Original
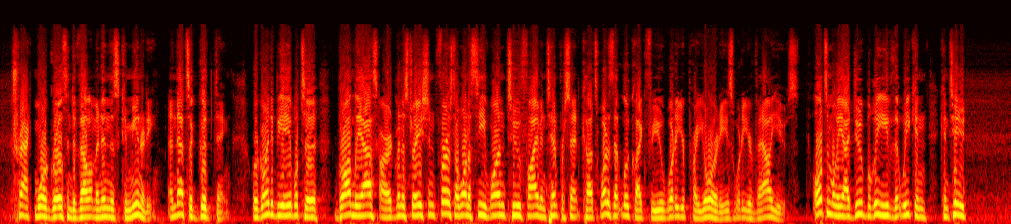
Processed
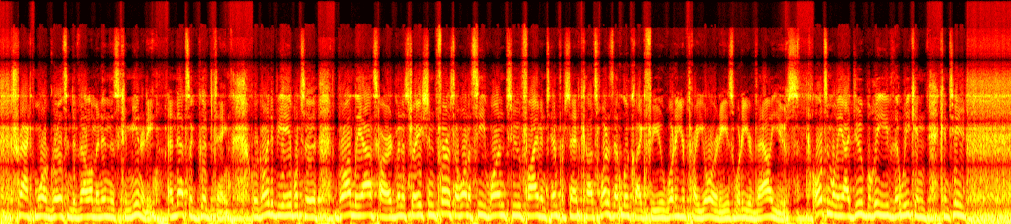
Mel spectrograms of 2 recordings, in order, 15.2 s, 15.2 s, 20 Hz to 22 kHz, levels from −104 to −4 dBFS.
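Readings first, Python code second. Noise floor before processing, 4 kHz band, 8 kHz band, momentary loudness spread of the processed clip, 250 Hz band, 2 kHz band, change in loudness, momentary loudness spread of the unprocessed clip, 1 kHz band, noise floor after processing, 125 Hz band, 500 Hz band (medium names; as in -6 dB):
-65 dBFS, +24.0 dB, +18.5 dB, 1 LU, +13.0 dB, +17.0 dB, +14.5 dB, 7 LU, +12.5 dB, -20 dBFS, +18.5 dB, +12.0 dB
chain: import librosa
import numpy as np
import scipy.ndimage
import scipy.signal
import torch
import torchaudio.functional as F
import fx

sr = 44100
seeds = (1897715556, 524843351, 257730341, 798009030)

y = fx.low_shelf(x, sr, hz=420.0, db=3.5)
y = fx.fixed_phaser(y, sr, hz=1600.0, stages=8)
y = fx.small_body(y, sr, hz=(2100.0, 3800.0), ring_ms=45, db=13)
y = fx.env_flatten(y, sr, amount_pct=100)
y = F.gain(torch.from_numpy(y), 7.5).numpy()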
